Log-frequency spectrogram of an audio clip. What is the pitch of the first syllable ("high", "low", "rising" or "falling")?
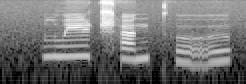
high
